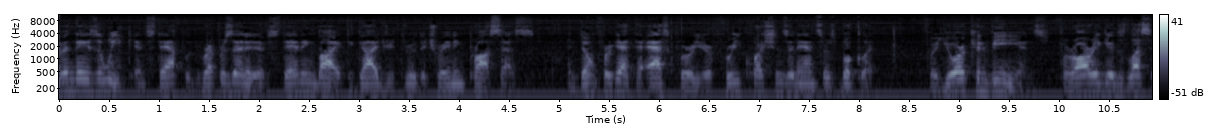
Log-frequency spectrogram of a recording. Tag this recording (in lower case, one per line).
speech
